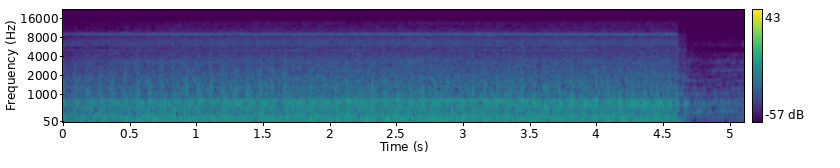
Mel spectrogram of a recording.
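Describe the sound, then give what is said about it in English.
A helicopter flying over the sea gives a loud, steady rotor thrum with an engine whine, unbroken until it cuts off abruptly near the end. “The chopper pilot searches the water below him.”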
